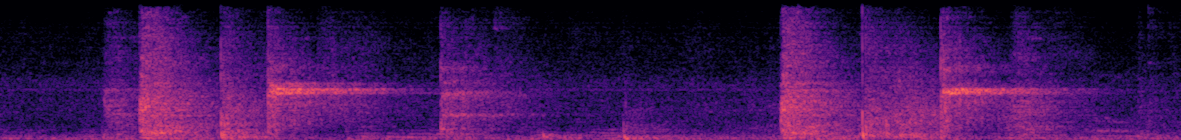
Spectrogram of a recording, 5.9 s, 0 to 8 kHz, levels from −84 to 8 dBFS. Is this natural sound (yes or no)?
no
